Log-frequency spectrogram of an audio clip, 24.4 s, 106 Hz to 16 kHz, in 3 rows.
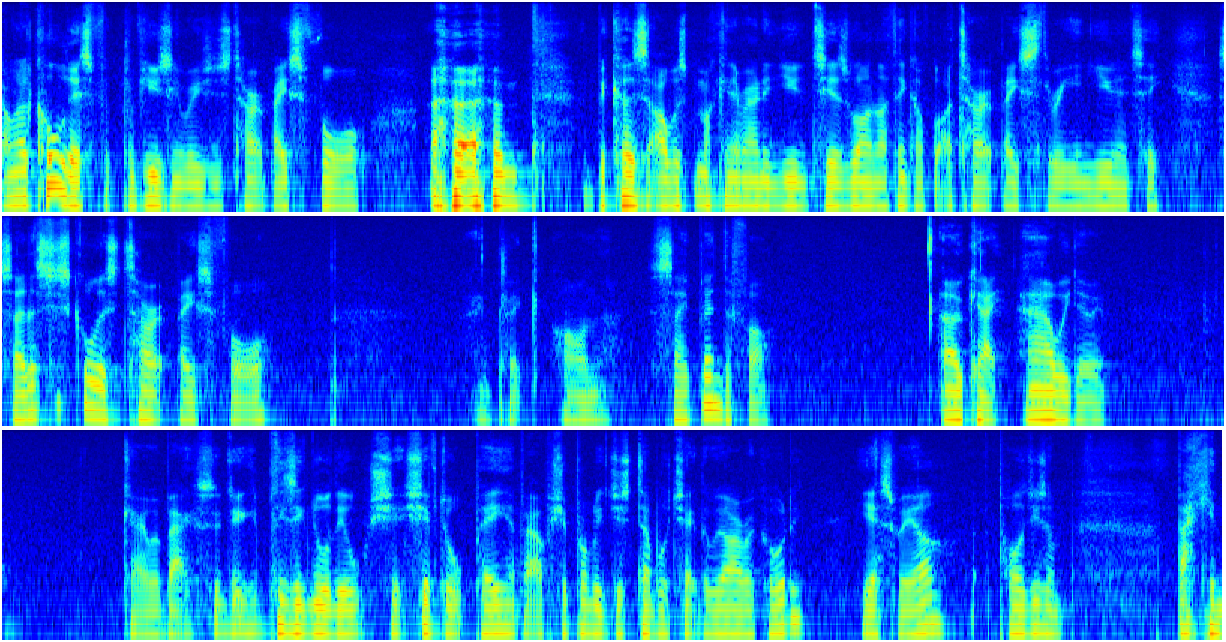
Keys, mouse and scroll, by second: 16.2 alt+shift+p.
